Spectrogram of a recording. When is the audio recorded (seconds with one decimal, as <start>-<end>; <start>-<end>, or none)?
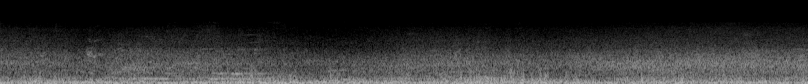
0.0-0.6; 2.8-6.2; 6.9-8.1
